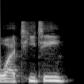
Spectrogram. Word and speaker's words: Waititi: Waititi Taika Waititi. – Uh, is that how you say his name? Yeah, uh, yeah.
